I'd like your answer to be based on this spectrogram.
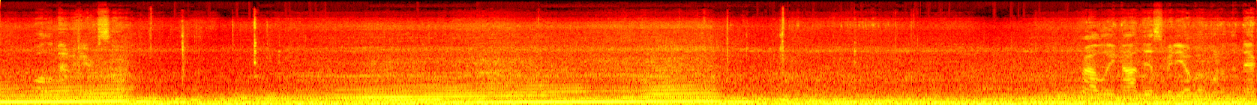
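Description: A car engine revs and pulls while driving, the pitch climbing through gears then dropping and rising again, loud and close from inside or near the car, with a voice talking over it.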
